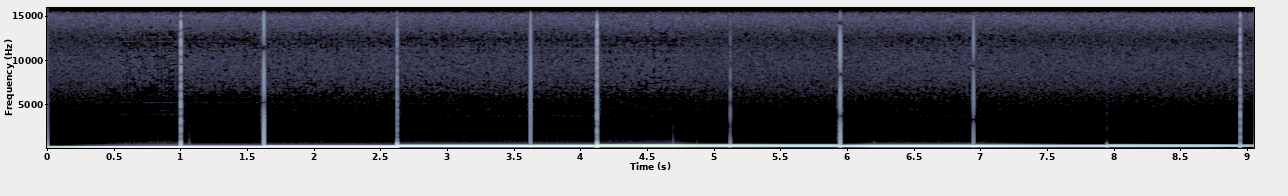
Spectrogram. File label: puretones; sound of two electrons clapping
